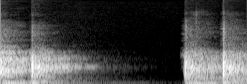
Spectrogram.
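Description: Two close knocking heart sounds, lub then dub, with no extra sound: a normal first and second heart sound.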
